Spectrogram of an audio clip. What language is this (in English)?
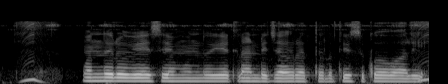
Telugu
